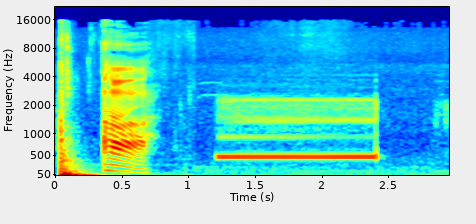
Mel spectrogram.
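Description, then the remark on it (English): A dull thump and a brief rising electronic chirp, then a single steady ringing tone on the line of a phone at an empty guardhouse by a Dominion Energy gate, holding about a second before cutting off, followed by quiet. “It's empty, but there's a phone.”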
